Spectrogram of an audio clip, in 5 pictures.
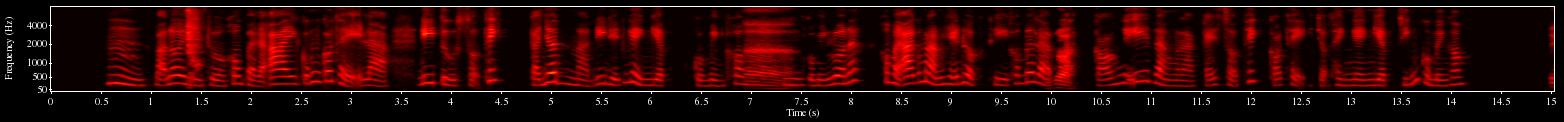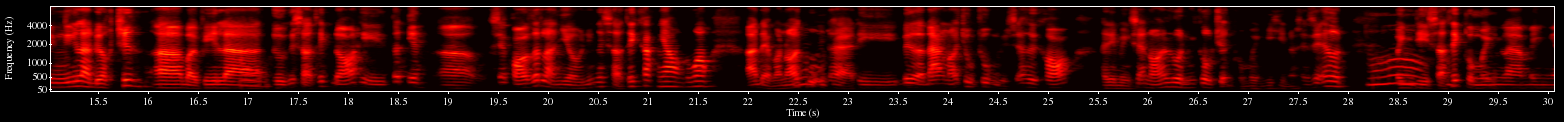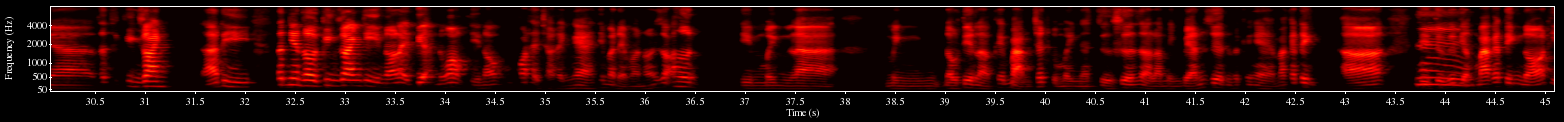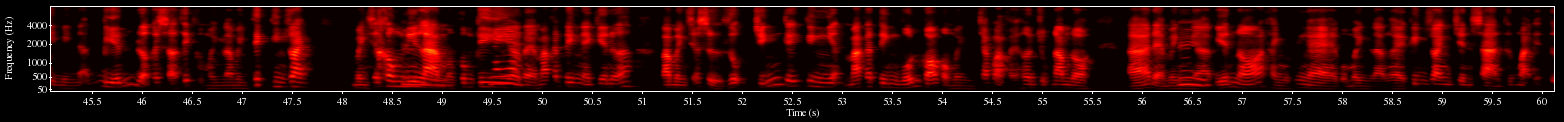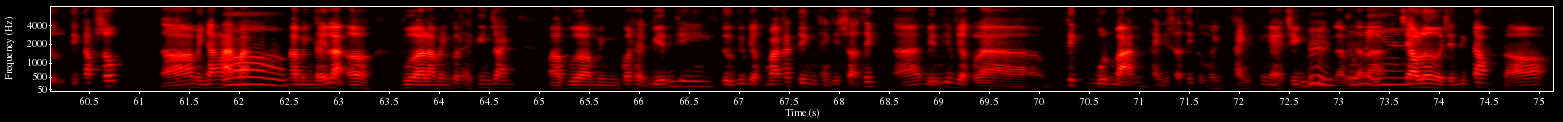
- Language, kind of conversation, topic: Vietnamese, podcast, Bạn nghĩ sở thích có thể trở thành nghề không?
- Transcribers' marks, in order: tapping; other background noise; "rồi" said as "òi"; in English: "seller"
